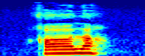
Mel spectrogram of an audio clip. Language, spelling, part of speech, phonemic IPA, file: Navajo, háálá, adverb / conjunction, /hɑ́ːlɑ́/, Nv-háálá.ogg
- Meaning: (adverb) therefore, so, for, the fact is; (conjunction) because, for, inasmuch as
